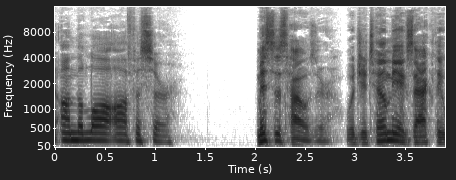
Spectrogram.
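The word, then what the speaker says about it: Heuser: affirmation Mrs Hauser Detective h-e-u pronounced Hauser a thank you he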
